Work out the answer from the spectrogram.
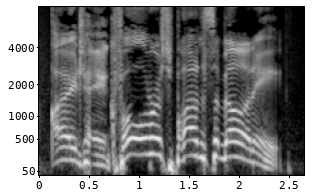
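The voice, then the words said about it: Mock deep male executive voice. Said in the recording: “usually it's a guy, so I'm going to do my guy voice.”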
